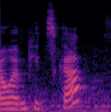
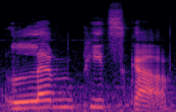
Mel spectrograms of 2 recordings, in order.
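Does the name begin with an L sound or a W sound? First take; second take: W sound; L sound. First: The name begins with a W sound. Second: The name begins with an L sound. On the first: "it has w sound in the beginning" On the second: "in English"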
